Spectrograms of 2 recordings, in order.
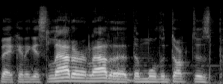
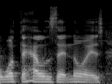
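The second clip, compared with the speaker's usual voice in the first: low, softer mock grumble; retold complaint; 4 semitones lower, 7 dB quieter than usual. Retelling his complaint about the noise, low muted grumble. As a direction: complain under your breath, lightly acted. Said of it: "he's complaining about it".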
